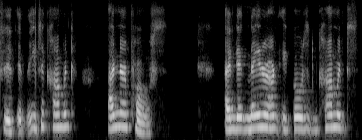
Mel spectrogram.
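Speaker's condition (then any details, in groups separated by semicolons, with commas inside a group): Cerebral palsy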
